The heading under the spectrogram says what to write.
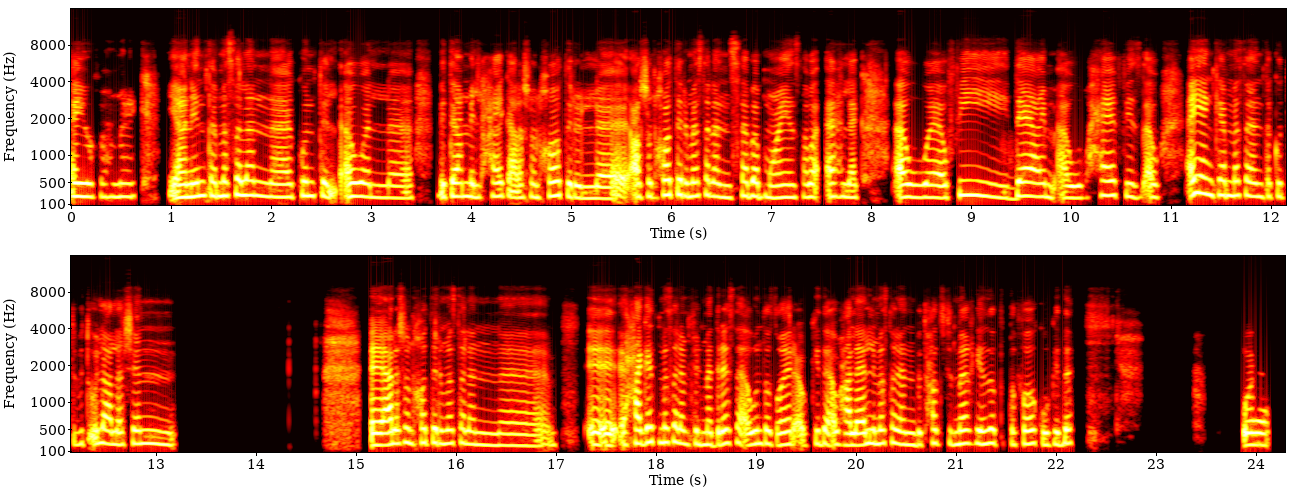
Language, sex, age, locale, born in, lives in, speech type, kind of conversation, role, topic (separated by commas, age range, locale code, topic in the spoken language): Arabic, female, 20-24, ar-EG, Egypt, Egypt, conversation, podcast, host, إزاي بتتعامل مع توقعات المجتمع للنجاح؟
